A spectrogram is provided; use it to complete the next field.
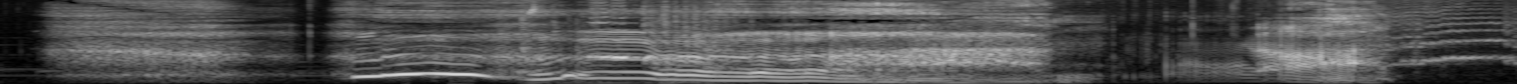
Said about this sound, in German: Schlapp streckt er die schlaffen Muskeln und gähnt so laut wie ein Elefant.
